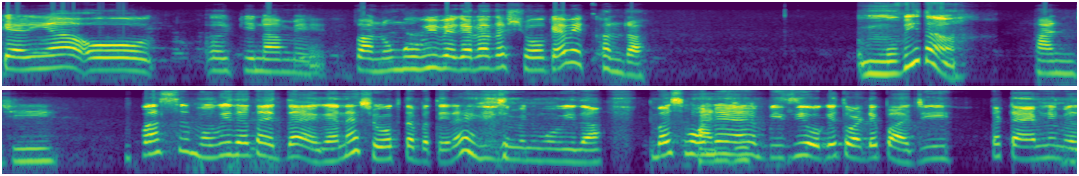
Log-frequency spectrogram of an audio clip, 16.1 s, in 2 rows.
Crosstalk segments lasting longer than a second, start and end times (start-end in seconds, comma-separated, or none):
none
